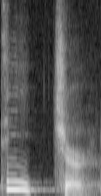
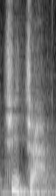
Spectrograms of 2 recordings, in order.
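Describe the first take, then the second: First: The word is said with softer, smoother sounds. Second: The word is said with harsh, forceful sounds. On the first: The speaker calls it right. "Non, c'est teacher" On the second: The speaker calls it wrong. "J'ai pas dit chicha, chicha. L'anglais, c'est c'est pas violent"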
